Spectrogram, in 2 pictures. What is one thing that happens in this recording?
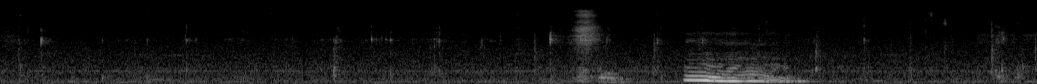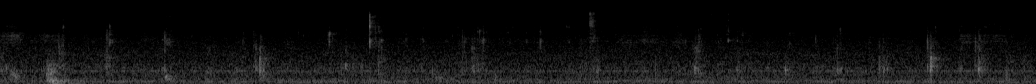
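A young woman chews food with soft, wet smacking sounds close to a microphone.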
